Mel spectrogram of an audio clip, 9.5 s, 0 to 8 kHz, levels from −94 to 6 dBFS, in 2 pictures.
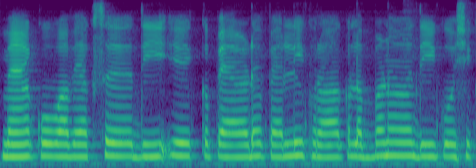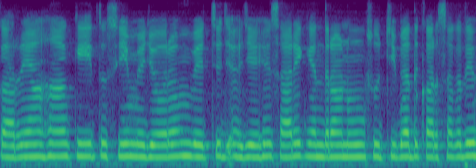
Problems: background sounds at intervals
